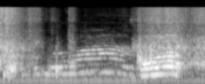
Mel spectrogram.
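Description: A cat meowing twice: a longer call, then a shorter, louder one that rises in pitch.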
